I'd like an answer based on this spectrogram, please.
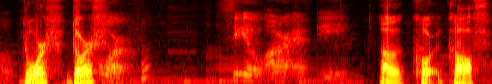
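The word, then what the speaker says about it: Corfe: Oh, Cough. They called it Cough. It sounds like cough.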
